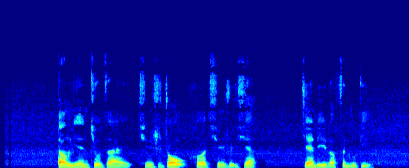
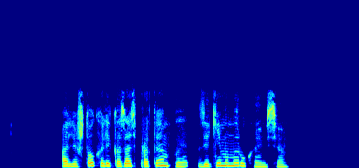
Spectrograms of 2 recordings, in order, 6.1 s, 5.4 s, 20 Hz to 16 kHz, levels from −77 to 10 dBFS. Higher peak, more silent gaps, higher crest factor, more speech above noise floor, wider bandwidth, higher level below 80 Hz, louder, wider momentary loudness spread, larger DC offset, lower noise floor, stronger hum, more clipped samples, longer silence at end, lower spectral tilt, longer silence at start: about the same, -2 dBFS vs -4 dBFS; second, none vs 2.06-2.10 s, 2.88-2.97 s; first, 22 dB vs 16 dB; second, 34 dB vs over 71 dB; first, 11 kHz vs 7.6 kHz; second, -74 dBFS vs -64 dBFS; second, -23 LUFS vs -19 LUFS; first, 14 LU vs 8 LU; neither; second, -55 dBFS vs under -90 dBFS; neither; neither; second, 0.6 s vs 1.1 s; first, -6.5 dB/octave vs -5 dB/octave; about the same, 0.85 s vs 0.95 s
